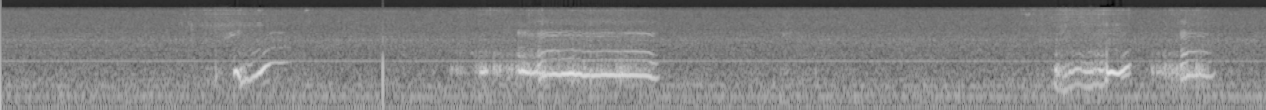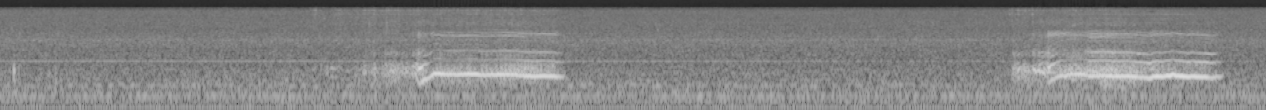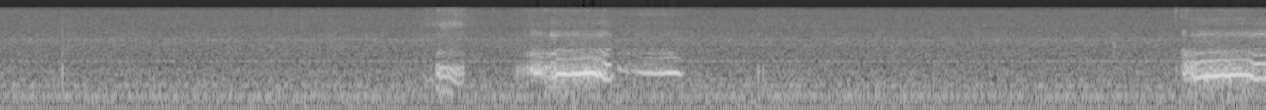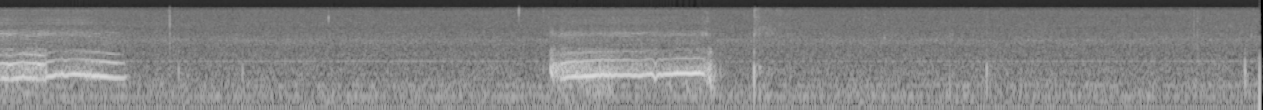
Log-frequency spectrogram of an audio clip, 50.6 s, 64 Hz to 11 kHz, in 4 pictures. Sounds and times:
Dog: 0:01.9 - 0:03.2, 0:04.5 - 0:06.7, 0:10.4 - 0:12.2, 0:15.8 - 0:18.4, 0:22.7 - 0:24.9, 0:29.6 - 0:32.2, 0:37.1 - 0:39.3, 0:43.4 - 0:45.7.

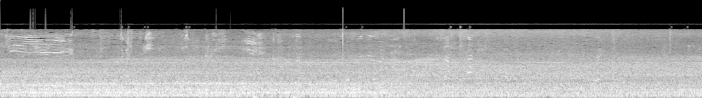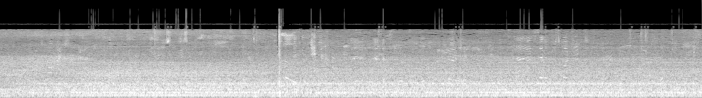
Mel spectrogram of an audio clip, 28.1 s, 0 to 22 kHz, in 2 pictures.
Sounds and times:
Speech: 0:00.1 - 0:06.1, 0:06.8 - 0:08.2, 0:08.8 - 0:10.4, 0:11.7 - 0:12.6, 0:14.7 - 0:28.0.

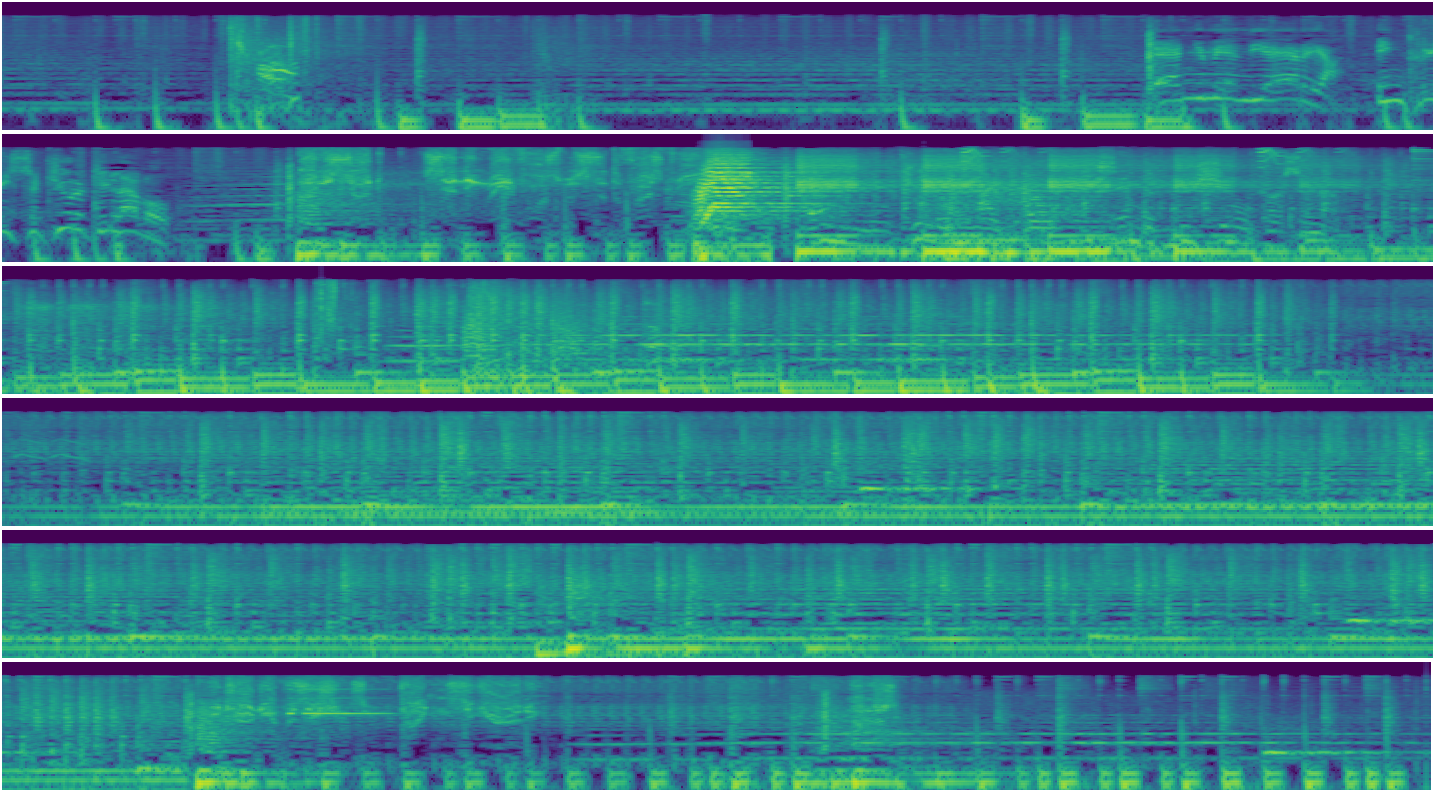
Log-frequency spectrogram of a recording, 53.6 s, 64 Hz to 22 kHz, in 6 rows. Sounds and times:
Music: 0:00.0 - 0:53.6
Speech: 0:07.2 - 0:10.1, 0:10.8 - 0:17.5, 0:46.1 - 0:48.3.

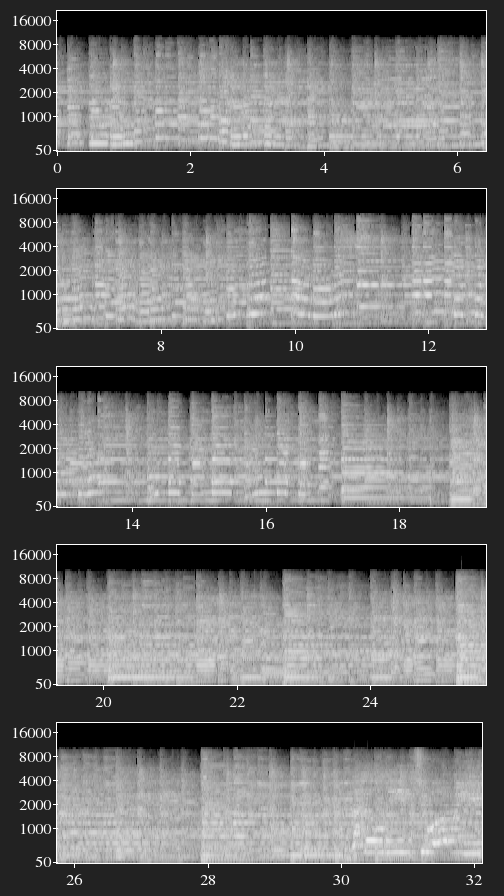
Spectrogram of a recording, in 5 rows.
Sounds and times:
Rock and roll: 0:00.0 - 0:32.1.

